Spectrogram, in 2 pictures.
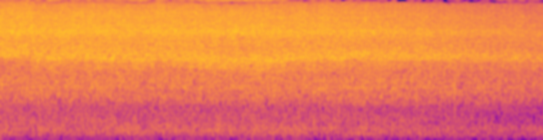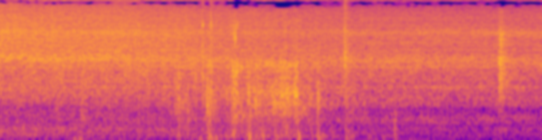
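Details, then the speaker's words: Marley cooling tower fan test run after gearbox oil fill and repairs: strong even rush of air over a smooth whir easing down, no grinding or knocking; running smooth, factory balance and setup. "Vin all right guys she's running good man she is running good make sure all is tight"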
